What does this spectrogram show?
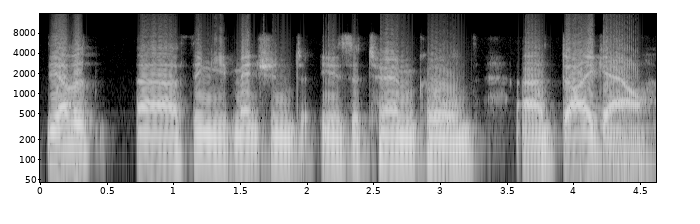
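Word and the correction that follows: daigou: So Dai Go is actually a term from Mandarin.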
